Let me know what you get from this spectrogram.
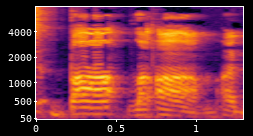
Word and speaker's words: Balaam: I know, well, however you pronounce it. But his name is Balaam, B-A-L-A-A-M, okay? – It's like...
